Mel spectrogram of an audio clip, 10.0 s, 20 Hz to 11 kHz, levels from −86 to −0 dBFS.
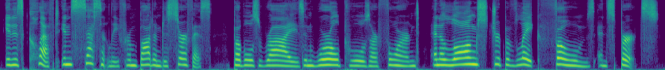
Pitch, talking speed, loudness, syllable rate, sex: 245 Hz, 140 wpm, -18 LUFS, 3.6 syllables/s, female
